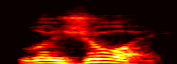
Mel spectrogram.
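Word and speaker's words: Lajoie: actually it was uh napoli joy i think that's how to pronounce his name a napoleon le joy uh l-a-j-o-i-e i believe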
